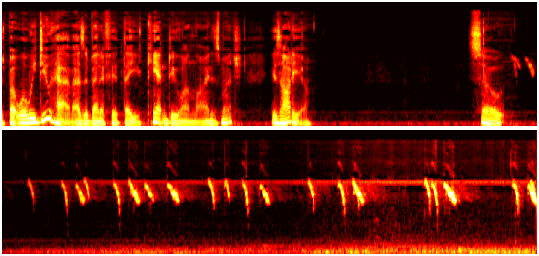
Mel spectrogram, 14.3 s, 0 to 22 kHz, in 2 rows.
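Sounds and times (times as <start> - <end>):
speech: 0.0 - 4.2, 6.2 - 6.8
purple martin alarm calls: 6.8 - 14.2.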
